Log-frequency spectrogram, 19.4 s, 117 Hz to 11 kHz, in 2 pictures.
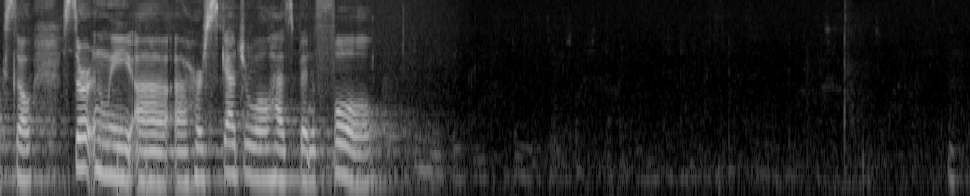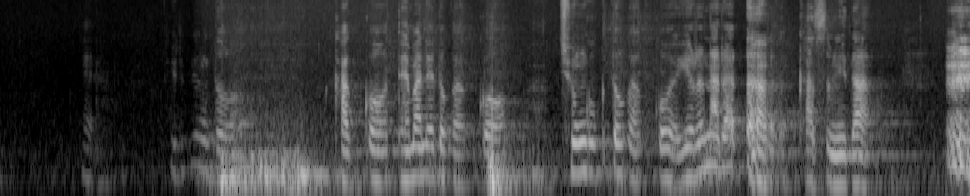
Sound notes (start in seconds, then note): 12.2 speaking foreign language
